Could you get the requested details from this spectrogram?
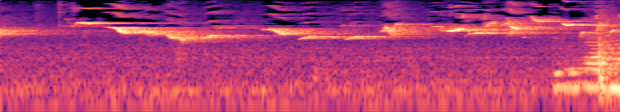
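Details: Goldfinch mule in song: quick twittering high notes and slurred whistles running together, dipping and rising in pitch, ending with a sharp broadband click.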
